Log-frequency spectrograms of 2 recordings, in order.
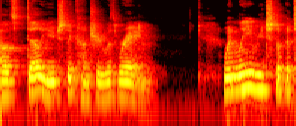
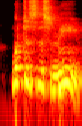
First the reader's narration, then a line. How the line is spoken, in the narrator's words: Lincoln cried to his son Robert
